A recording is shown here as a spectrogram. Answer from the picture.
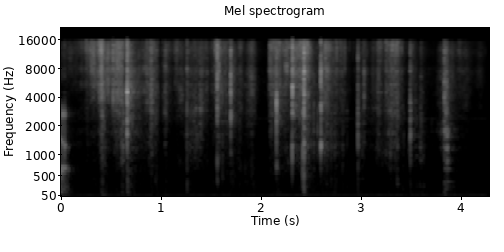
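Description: A toy car's cardboard blister card being torn open by hand: paper ripping and plastic crinkling in irregular bursts.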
